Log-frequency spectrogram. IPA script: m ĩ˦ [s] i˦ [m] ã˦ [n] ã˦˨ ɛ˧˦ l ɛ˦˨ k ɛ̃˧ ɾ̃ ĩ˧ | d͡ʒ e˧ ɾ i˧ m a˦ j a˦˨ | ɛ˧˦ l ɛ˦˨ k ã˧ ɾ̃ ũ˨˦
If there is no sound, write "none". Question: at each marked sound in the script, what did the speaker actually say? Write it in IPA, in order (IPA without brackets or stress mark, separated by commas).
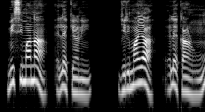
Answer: s, m, n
